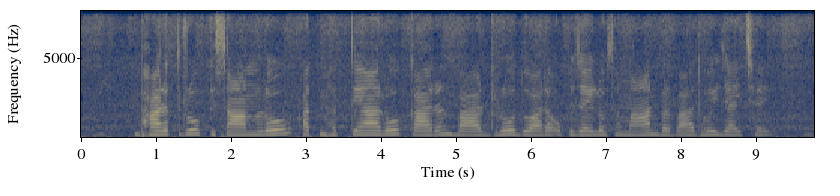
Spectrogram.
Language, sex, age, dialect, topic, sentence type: Maithili, female, 25-30, Angika, agriculture, statement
